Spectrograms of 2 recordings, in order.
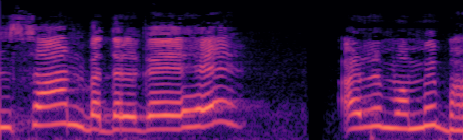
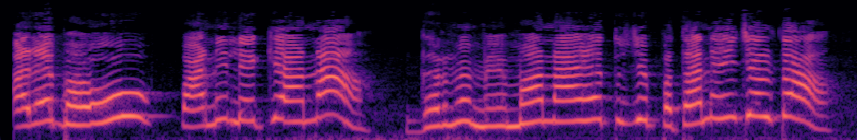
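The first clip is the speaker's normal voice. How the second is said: higher, sharp call across the house; 6 semitones higher than usual. Acted. Mother-in-law calls the bahu from the sitting room, scolding call. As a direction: summon the bahu from the kitchen, scolding.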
